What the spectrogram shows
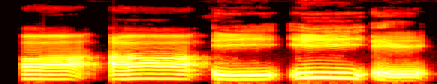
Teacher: वे स्वर जिनके उच्चारण में ओठ गोल ना हो के फैले रहते हैं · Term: आवृत्ताकार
